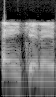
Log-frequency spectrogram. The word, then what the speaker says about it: Ankeny: Did I pronounce that correct? Is it Ankeny? It's Ankeny, but yeah.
